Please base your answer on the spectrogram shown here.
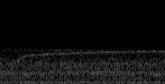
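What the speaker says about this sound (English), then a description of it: "You hear some sirens, bud?" Emergency vehicle sirens wail faintly in the distance, a thin rising and falling tone held steadily over a quiet outdoor background.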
